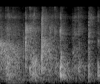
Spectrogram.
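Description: A short burst of audience applause at a gathering in Central Papua, several sharp claps rising over a steady crowd wash for about a second, close and fairly loud.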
